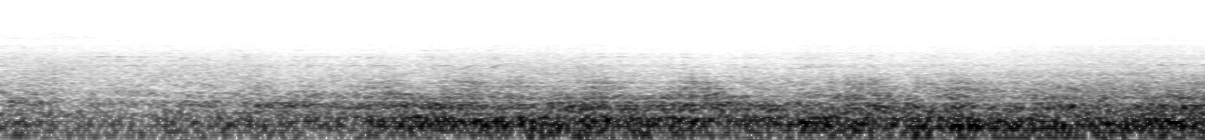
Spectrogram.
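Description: Steady low rumbling noise, like a vehicle running or traffic, growing louder about three seconds in.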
